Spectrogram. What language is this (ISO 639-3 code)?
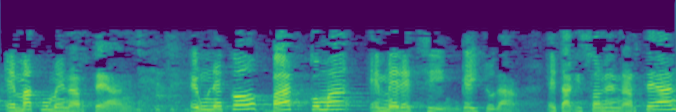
eus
